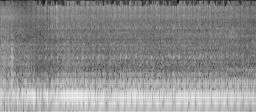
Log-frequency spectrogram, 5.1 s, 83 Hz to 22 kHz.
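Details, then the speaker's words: BMW E46 M3 with carbon airbox fitted, engine still cold, bonnet shut; uneven puffing chuff about four a second over the low rumble, heard loud from underneath; exhaust leak. "Sounds so bad underneath. Such a bleak coming from the exhaust. It's mental. It's still cold. But you can hear it blowing so bad."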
